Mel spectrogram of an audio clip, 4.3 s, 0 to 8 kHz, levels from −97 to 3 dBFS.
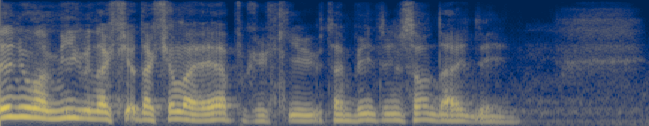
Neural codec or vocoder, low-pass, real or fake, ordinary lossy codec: codec, 16 kHz, 4 kbps, X-Codec, WavLM features, trained on Multilingual LibriSpeech; none; fake; none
